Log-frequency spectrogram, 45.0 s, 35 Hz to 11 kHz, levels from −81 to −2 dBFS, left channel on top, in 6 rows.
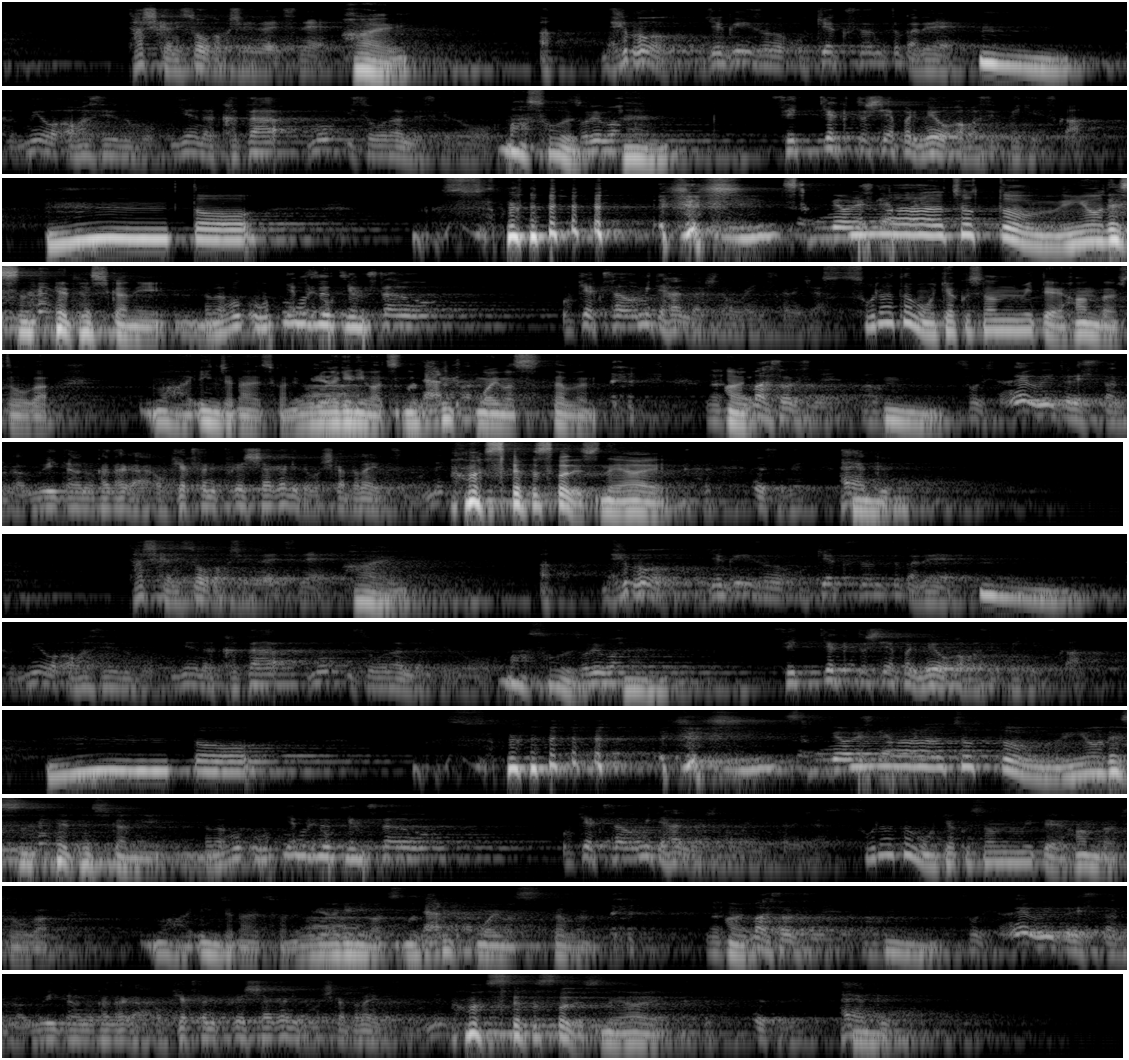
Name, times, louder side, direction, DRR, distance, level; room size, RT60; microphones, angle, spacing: voice 1, 0.9-2.2 3.6-3.7 4.0-6.4 7.5-10.8 11.3-11.7 12.7-14.8 20.3-21.2 23.9-24.0 24.4-25.4 26.2-28.0 32.0-32.4 32.8-33.3 34.1-34.3 34.7-35.9 36.4-40.5 42.1-42.2 42.5-43.6, left 3 dB, 35° left, 9 dB, 0.7 m, -43 dB
voice 2, 2.3-2.8 6.5-7.1 10.8-11.4 11.7-11.9 15.3-16.7 17.7-19.1 19.4-20.4 20.7-25.0 28.0-30.6 30.9-34.0 34.8-35.0 35.9-36.3 40.5-42.1 43.2-43.4, left 7 dB, 80° left, 14 dB, 0.3 m, -32 dB
19.0 x 8.4 x 8.6 m, 2.6 s
head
